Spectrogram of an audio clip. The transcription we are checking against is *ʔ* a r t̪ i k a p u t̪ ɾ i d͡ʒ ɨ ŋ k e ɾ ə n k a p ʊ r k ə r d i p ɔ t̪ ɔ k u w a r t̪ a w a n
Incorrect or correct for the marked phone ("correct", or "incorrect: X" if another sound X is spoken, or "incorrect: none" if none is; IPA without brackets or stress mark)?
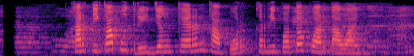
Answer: incorrect: k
